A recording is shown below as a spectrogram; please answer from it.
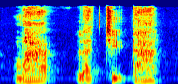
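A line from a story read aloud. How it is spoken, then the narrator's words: Stammering. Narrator (Vietnamese): Tôi lắp bắp chỉ tay về phía chị ta rồi nói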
